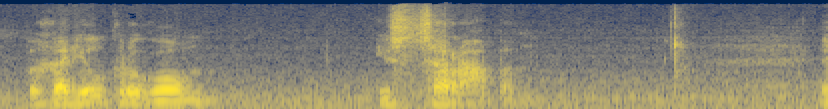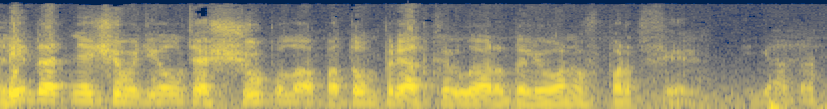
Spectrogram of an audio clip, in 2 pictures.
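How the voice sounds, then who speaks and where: A man reading a literary novel aloud as an audiobook, in an expressive, wide-ranging way. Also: medium pitch, a little hiss or hum. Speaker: audiobook reader.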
